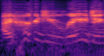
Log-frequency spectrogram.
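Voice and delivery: ordinary talk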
